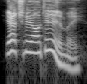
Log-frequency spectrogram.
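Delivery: high-pitched imitation of an amazed customer; mock disbelief. Mimics woman amazed at ID check.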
